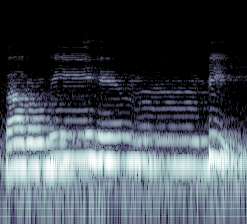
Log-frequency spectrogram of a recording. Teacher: mim mati bertemu dengan ba, ada dengung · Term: ikhfa syafawi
